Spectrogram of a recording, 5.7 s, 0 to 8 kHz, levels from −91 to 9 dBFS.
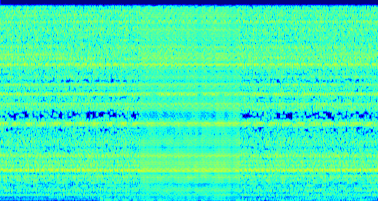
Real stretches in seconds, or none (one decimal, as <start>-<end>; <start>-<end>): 0.0-2.1; 3.6-5.7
